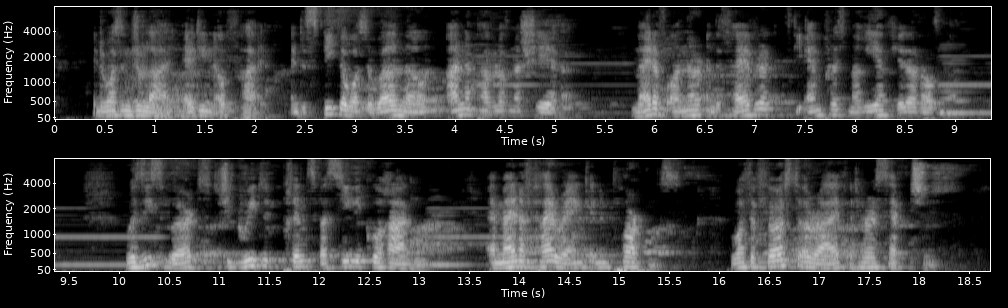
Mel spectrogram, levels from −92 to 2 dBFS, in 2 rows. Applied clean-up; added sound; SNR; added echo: classical method WPE with log-MMSE.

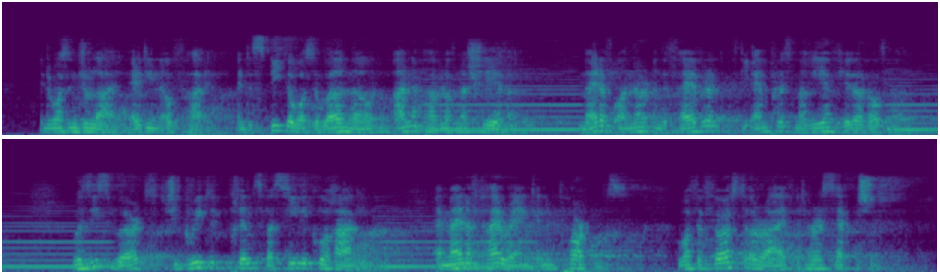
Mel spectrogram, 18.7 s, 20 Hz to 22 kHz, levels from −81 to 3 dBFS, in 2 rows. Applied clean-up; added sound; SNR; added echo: none; Bowed string instrument; 6 dB; reverberation time 2.6 s.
